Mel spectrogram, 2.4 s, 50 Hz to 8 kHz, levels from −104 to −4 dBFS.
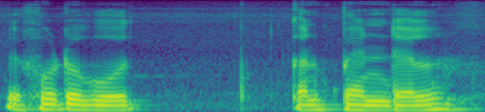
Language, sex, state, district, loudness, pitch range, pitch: Chakma, male, Tripura, Dhalai, -16 LUFS, 120-130 Hz, 125 Hz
